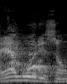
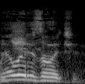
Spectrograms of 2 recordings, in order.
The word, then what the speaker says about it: Belo Horizonte: Belo Horizonte. Belo Horizonte.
